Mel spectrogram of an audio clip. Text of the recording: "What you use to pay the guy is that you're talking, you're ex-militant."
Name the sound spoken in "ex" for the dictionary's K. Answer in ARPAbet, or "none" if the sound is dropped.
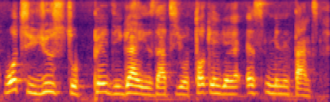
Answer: none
